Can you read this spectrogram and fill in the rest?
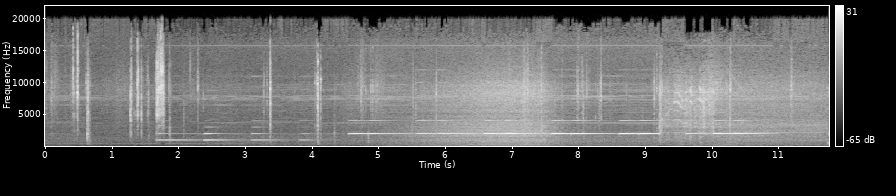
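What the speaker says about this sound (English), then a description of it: "And what you're hearing is a 2-liter 4-cylinder engine." A Mitsubishi Outlander Sport's 2-liter four-cylinder engine runs at a steady low idle, heard from inside the cabin, with scattered clicks, key jangles and short electronic chime tones on top.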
